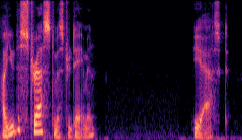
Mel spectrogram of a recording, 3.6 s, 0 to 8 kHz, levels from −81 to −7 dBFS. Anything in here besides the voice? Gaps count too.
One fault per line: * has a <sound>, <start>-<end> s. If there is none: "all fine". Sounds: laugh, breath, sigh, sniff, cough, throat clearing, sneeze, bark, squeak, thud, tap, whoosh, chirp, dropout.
all fine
